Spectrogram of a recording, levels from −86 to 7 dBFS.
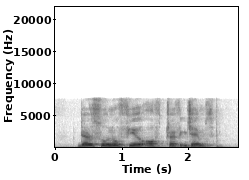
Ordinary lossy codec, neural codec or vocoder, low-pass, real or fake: none; none; none; real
